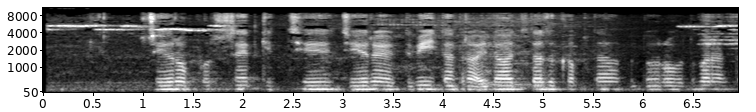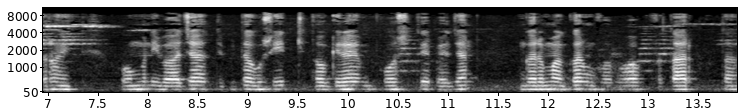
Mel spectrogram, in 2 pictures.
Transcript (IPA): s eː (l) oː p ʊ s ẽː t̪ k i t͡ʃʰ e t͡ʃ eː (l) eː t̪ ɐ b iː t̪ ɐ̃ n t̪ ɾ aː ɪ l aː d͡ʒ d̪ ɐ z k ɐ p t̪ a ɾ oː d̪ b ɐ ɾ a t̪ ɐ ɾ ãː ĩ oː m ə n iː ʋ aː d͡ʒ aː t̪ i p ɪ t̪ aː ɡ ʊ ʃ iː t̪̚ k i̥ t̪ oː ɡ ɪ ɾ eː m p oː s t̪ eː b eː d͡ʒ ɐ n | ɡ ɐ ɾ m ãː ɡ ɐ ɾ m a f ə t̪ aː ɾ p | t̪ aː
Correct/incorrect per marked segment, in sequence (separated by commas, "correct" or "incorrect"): incorrect, incorrect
